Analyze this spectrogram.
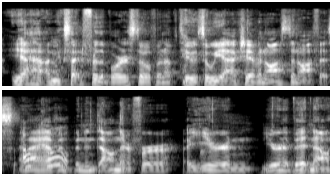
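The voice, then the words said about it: Canadian accent. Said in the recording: “I am Canadian ... It's funny when somebody can recognize your accent.”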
